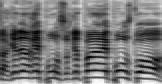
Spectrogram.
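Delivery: high-pitched shout. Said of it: "crie pas, on t'entend".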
